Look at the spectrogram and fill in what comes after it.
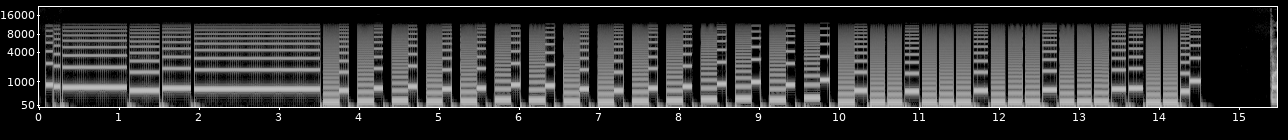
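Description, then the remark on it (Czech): The intro theme of the second Life and Dead hospital video game: a synthesized electronic melody opens with a few long sustained tones, then moves into quick, evenly pulsing notes over a bass line before cutting off abruptly, like a retro video game intro theme. “O dva roky později se Life and Dead dočkala druhého dílu, kde slyšíme následující úvodní melodii.”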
